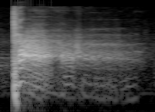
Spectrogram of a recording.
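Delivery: a sharp mouth-made slap, pah; slap sound. Acted. Pastor imitating a slap to the congregation.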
